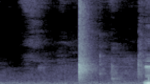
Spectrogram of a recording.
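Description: Quiet room tone with one short, sharp click about a second in.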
